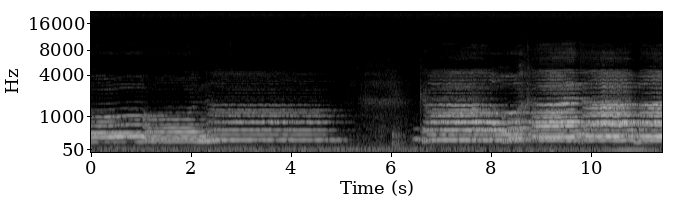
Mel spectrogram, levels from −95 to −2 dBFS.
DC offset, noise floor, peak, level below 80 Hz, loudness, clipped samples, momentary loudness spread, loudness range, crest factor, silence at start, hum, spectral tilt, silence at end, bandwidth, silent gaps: under 0.1%; -64 dBFS; -22 dBFS; -66 dBFS; -39 LUFS; under 0.1%; 16 LU; 15 LU; 18 dB; 0 s; none; -5.5 dB/octave; 0 s; over 20 kHz; none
